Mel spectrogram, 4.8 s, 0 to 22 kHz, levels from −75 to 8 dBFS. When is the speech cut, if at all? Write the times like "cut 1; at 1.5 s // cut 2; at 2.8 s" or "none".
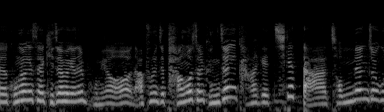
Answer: cut 1; at 3.4 s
